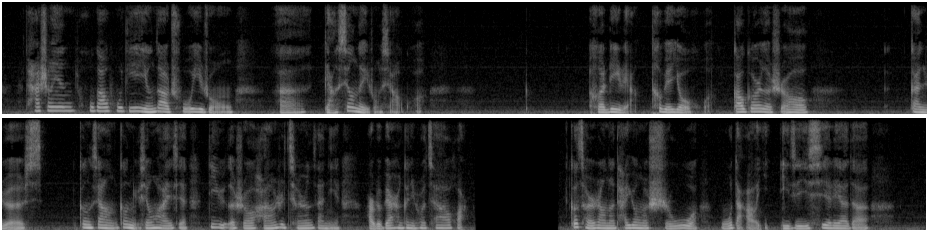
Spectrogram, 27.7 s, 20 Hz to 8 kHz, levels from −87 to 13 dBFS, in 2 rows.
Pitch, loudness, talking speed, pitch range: 185 Hz, -28 LUFS, 175 characters per minute, 165-205 Hz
